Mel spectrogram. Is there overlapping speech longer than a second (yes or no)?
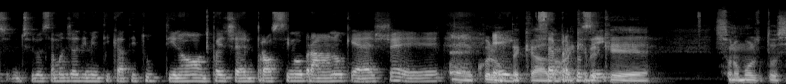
yes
